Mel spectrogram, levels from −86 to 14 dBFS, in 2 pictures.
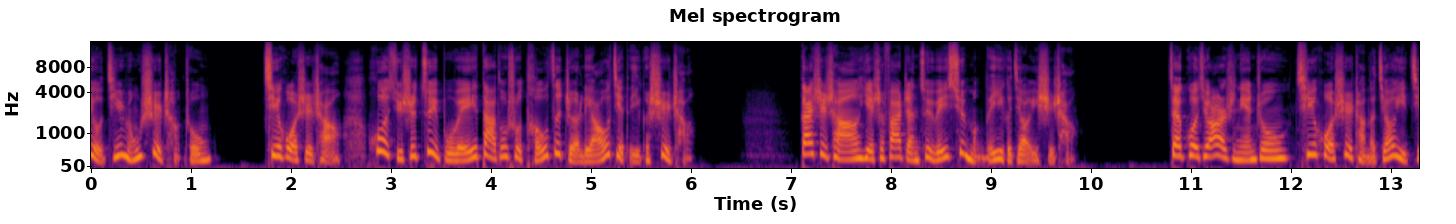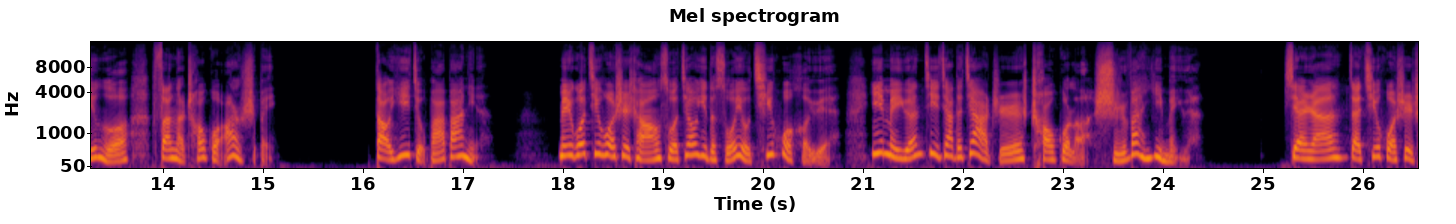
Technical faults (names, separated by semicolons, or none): none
